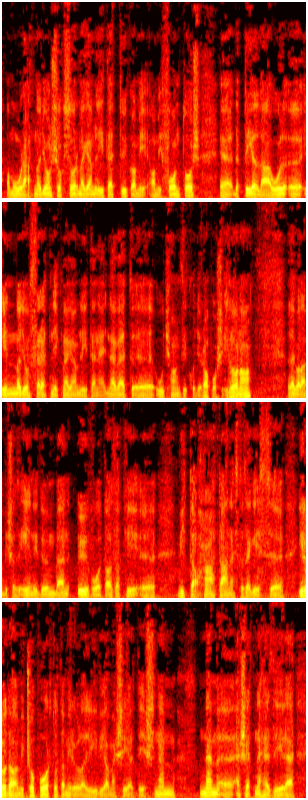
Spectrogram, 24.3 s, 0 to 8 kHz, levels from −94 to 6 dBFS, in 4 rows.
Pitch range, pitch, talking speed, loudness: 80-95 Hz, 90 Hz, 115 wpm, -21 LUFS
